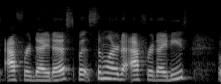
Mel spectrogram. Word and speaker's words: Epaphroditus: you can remember that the beginning is pronounced like the beginning sound of ephesians and that the rest of it is similar to aphrodite's it's aphroditus but similar to aphrodite's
